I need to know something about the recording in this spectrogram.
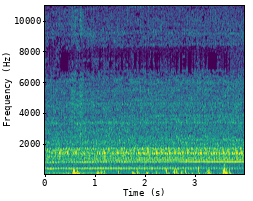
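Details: Cool Breeze 12-inch oscillating desk fan from 2002, after 20 years of heavy use: the motor hums with a loud, high squeal and irregular dull thumps from completely worn-out bearings.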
